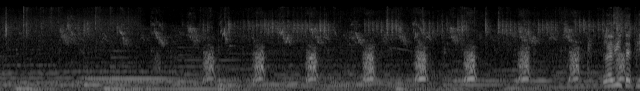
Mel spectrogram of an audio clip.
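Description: A dog barking over and over, about eight barks evenly spaced roughly two-thirds of a second apart, starting a few seconds in, over soft music with long held notes.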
